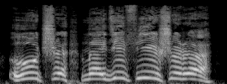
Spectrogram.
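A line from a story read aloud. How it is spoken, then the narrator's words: Shout. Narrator (Russian): крикнул Баррет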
